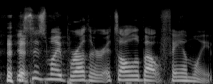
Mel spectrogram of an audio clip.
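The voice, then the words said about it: Imitates another person's voice. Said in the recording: “my best Vin Diesel impression”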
